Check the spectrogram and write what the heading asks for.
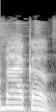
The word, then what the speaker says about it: backup: to point out that here the pronunciation and stress of this phrase is really important hey yes yes you have to say backup Backup backup yeah so both words are stressed at about the same level hey mhm backup cuz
